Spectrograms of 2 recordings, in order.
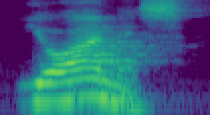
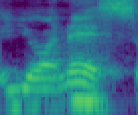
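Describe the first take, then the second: First: Ioannes with stress on the marked syllable; stress on accented syllable. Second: Ioannes with stress shifted off the marked syllable; misplaced stress. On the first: Teacher shows students how to pronounce it, stressed Ioannes. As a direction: stress Ioannes as if it had a Spanish accent mark. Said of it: "como si fuera un acento en español". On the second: Teacher contrasts the accent for students, Ioannes with shifted stress. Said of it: "en vez de Ioannes". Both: Shown as a demonstration.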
